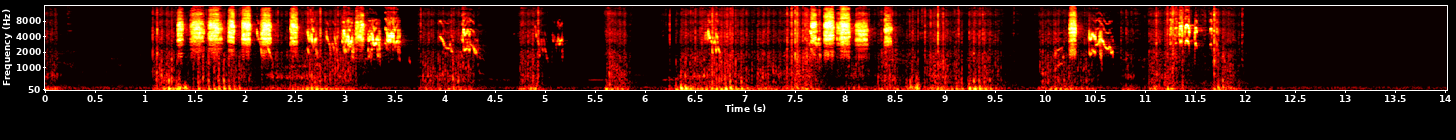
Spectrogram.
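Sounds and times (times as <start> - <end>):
budgerigar chirping and warbling: 1.3 - 5.3, 7.6 - 8.6, 10.1 - 11.7.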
